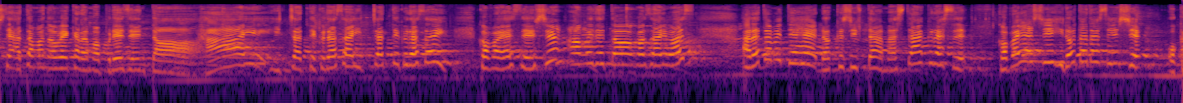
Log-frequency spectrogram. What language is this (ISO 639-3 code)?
jpn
